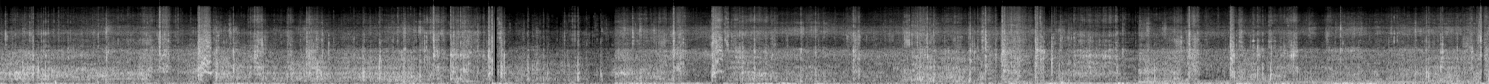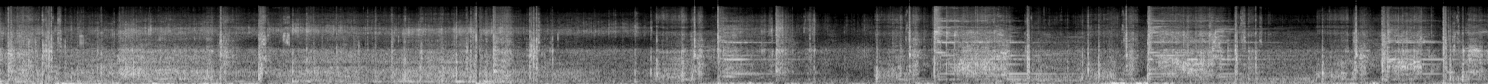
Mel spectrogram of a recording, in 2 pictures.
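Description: Skateboard wheels rolling on a concrete skatepark surface, with repeated sharp clacks of the board popping and landing during flatground tricks. Music plays along, with clear notes more prominent in the last several seconds.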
